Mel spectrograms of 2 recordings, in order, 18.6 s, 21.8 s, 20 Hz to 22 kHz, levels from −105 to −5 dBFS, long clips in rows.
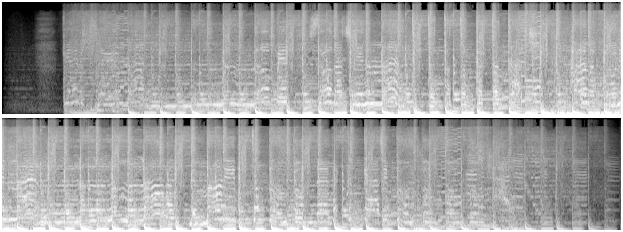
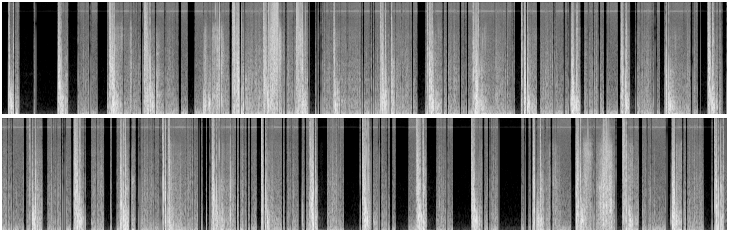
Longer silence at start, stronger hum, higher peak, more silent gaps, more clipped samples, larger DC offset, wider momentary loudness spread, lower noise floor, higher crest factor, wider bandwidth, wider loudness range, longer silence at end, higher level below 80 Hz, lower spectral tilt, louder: first, 0.9 s vs 0.1 s; neither; about the same, 0 dBFS vs 0 dBFS; neither; first, 2% vs under 0.1%; neither; second, 11 LU vs 19 LU; first, -63 dBFS vs -49 dBFS; second, 8 dB vs 18 dB; about the same, over 20 kHz vs over 20 kHz; first, 8 LU vs 4 LU; first, 0.35 s vs 0.05 s; first, -10 dBFS vs -30 dBFS; first, -4 dB/octave vs -2.5 dB/octave; first, -8 LUFS vs -14 LUFS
